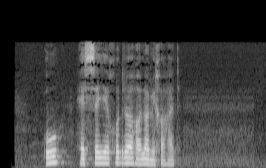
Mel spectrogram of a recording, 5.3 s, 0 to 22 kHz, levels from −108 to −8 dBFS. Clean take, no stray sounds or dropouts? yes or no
yes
